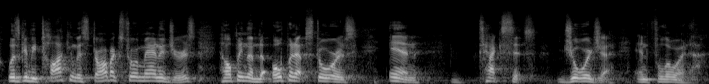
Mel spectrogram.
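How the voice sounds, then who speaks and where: A medium-pitched man in his fifties recounts a personal story during a stage talk. A stutter makes him repeat sounds and words, and he develops his ideas by repeating them in a measured, emphatic way.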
